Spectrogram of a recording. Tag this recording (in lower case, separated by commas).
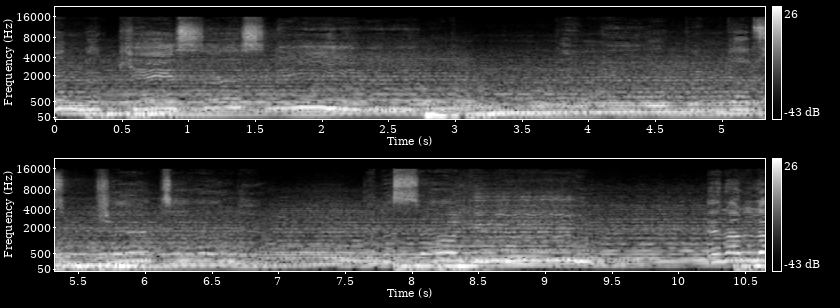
violin, musical instrument, music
